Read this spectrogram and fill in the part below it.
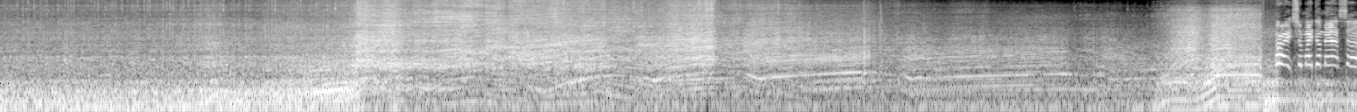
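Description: An LSA-swapped IROC-Z Camaro at a drag strip: a loud engine roars hard at first, then shifts through rising and falling revs and settles toward idle, with a voice talking over the noise.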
